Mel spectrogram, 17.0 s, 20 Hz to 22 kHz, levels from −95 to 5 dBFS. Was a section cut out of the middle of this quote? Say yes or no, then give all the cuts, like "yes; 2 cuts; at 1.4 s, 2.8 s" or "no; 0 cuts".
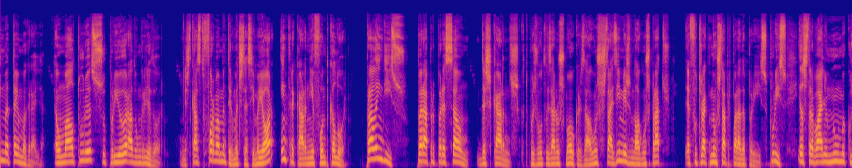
no; 0 cuts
